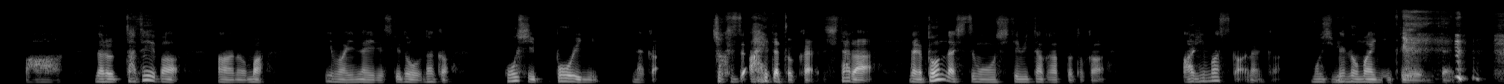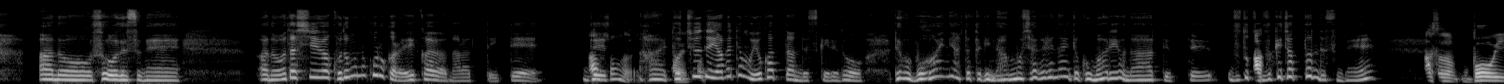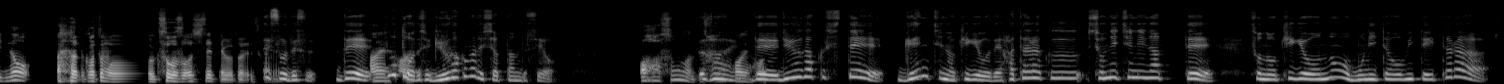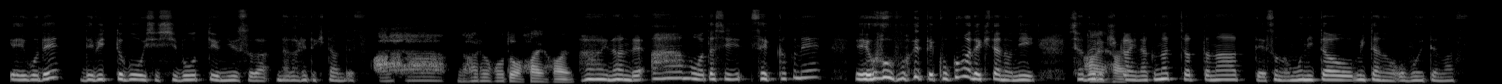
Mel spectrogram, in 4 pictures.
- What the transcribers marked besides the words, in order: laughing while speaking: "直接会えたとかしたら"; laugh; chuckle; other background noise; unintelligible speech; laughing while speaking: "英語を覚えて"
- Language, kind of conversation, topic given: Japanese, podcast, 自分の人生を表すプレイリストはどんな感じですか？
